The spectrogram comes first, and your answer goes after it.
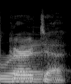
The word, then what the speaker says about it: Goethe: it's written Goethe, but in German, that name is pronounced Goethe. Right. So again, I wish to remind you of the promise of Goethe.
